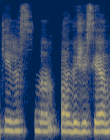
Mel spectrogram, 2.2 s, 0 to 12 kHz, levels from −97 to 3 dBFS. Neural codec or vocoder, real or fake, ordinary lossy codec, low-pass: codec, 44.1 kHz, 1.7 kbps, Pupu-Codec; fake; AAC, 64 kbps; 10.8 kHz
